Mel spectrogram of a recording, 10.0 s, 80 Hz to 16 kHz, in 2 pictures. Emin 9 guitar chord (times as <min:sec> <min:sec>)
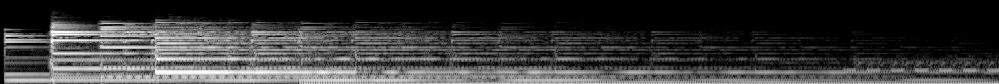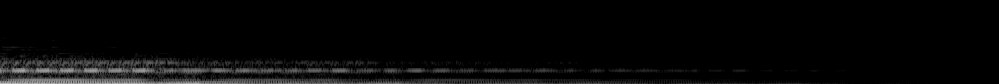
0:00.0 0:07.7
